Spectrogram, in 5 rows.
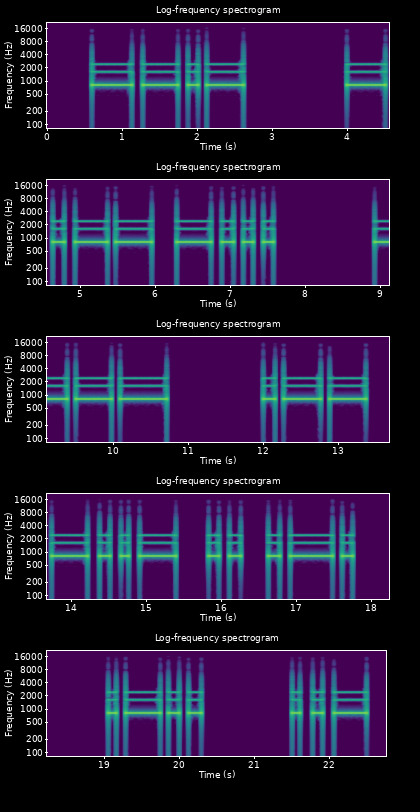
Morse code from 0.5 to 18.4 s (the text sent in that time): Q YB O WXIR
